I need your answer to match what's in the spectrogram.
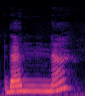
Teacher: noon is going to have a ghunna. So just make sure that you are resting on this for a little bit and bringing this up into the nose.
